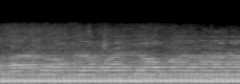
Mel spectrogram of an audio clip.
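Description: An engine running steadily at an even, rapid pulse.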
